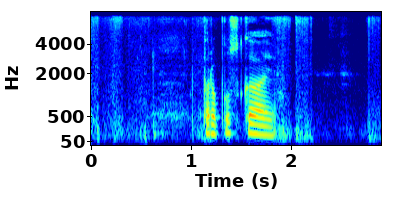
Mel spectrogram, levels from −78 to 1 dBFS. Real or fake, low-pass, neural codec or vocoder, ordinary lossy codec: real; 7.2 kHz; none; MP3, 64 kbps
